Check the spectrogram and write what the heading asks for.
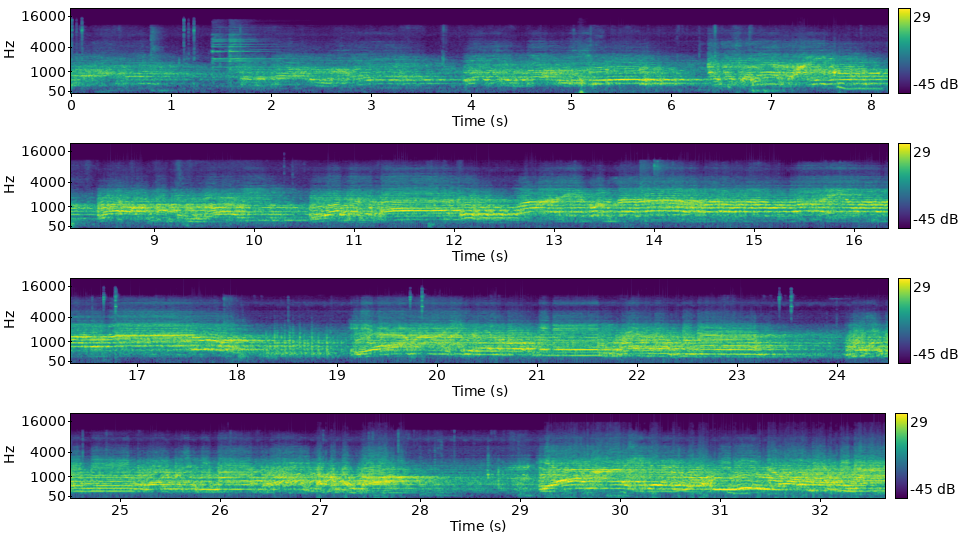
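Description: A voice chanting the tarhim, the Ramadan pre-dawn call sung from the mosque, in long, ornamented melodic phrases with short breaks between them, through the mosque's loudspeaker.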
